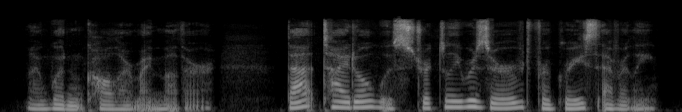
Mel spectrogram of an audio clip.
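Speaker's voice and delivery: ordinary delivery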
